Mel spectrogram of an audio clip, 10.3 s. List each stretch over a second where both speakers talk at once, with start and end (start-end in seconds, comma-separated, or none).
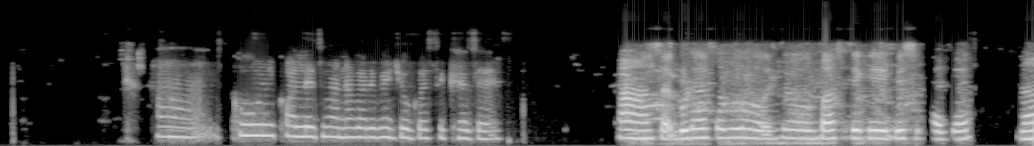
none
